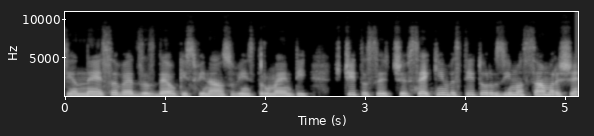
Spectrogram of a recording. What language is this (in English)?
Bulgarian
